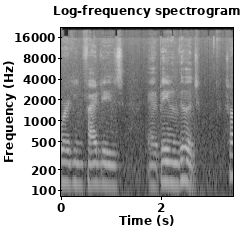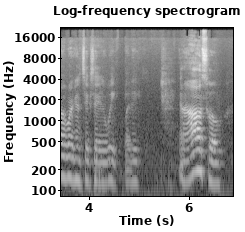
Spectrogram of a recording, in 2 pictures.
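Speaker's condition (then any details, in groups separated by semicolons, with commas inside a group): Brain injury; memory greatly affected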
